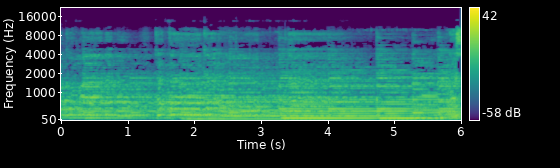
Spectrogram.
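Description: Live pop concert music recorded from the audience: a male singer with band accompaniment, guitar prominent over a steady bass.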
